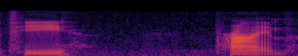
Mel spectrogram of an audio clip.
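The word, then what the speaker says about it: P′: We would say P prime. A little apostrophe. You pronounce it prime.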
